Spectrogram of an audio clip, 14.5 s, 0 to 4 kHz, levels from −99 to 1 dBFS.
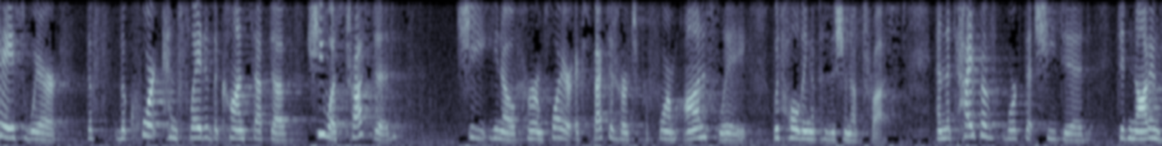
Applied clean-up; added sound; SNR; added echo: none; none; none; none.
